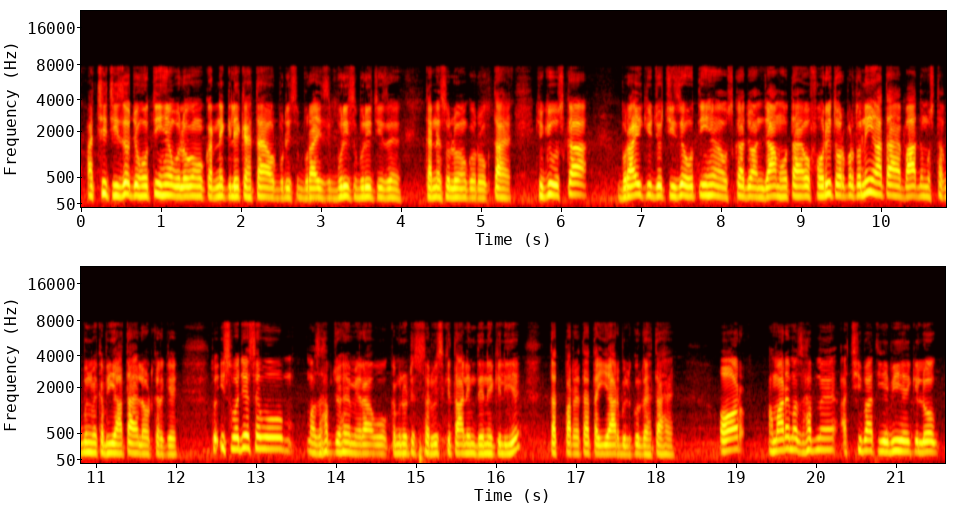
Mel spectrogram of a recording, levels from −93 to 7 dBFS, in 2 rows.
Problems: constant background noise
